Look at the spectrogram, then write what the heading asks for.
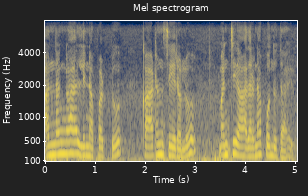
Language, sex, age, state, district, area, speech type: Telugu, female, 45-60, Andhra Pradesh, Alluri Sitarama Raju, rural, spontaneous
